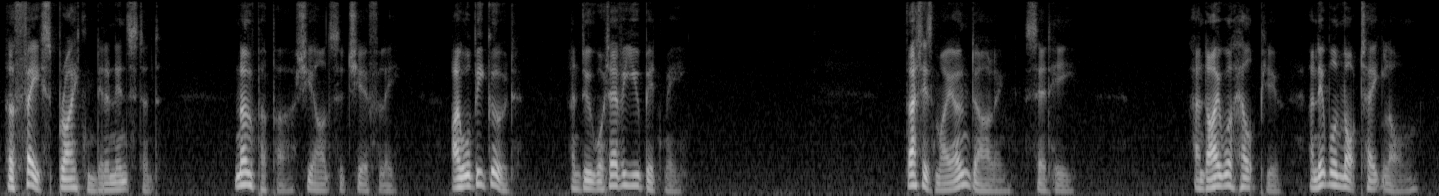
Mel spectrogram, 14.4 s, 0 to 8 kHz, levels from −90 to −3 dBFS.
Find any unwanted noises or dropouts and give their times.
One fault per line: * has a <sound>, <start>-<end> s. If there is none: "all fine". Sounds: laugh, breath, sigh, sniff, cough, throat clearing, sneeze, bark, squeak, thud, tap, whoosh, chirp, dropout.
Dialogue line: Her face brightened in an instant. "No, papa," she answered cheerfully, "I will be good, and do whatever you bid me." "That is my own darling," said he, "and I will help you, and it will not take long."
all fine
